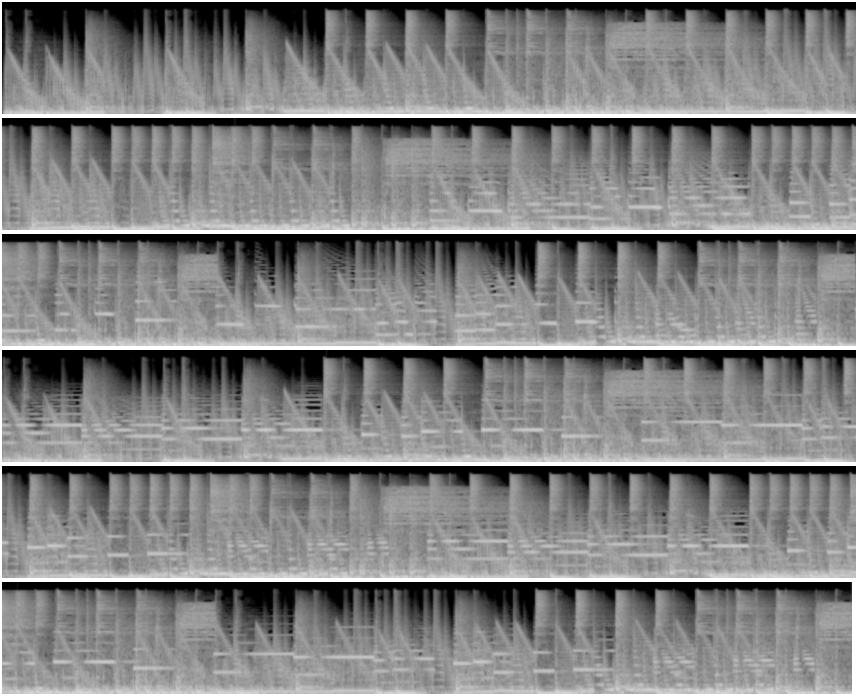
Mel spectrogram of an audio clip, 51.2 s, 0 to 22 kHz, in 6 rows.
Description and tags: Short but effective original gamer's loop at 150 BPM, Key of D-minor.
